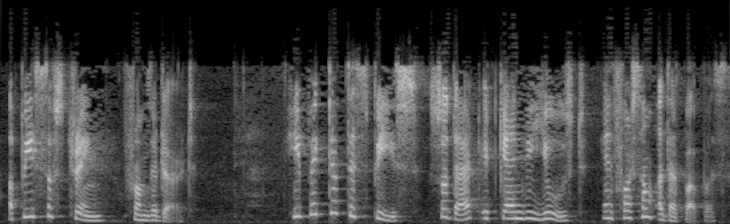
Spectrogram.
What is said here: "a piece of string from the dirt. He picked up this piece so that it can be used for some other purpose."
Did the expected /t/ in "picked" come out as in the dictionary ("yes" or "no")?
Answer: yes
